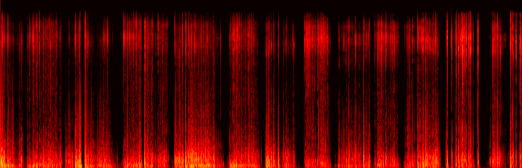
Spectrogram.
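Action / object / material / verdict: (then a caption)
scrape / grit-coated foam nail buffer block / foam, grit / none. Long acrylic nails scratch across the gritty face of a small grey rectangular nail buffer block, a solid foam core with an abrasive grit surface, held in one hand. Short bursts of dry, rasping scratches come in quick strokes separated by brief silences. Each stroke has a low, muffled body and a faint bright hiss on top.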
